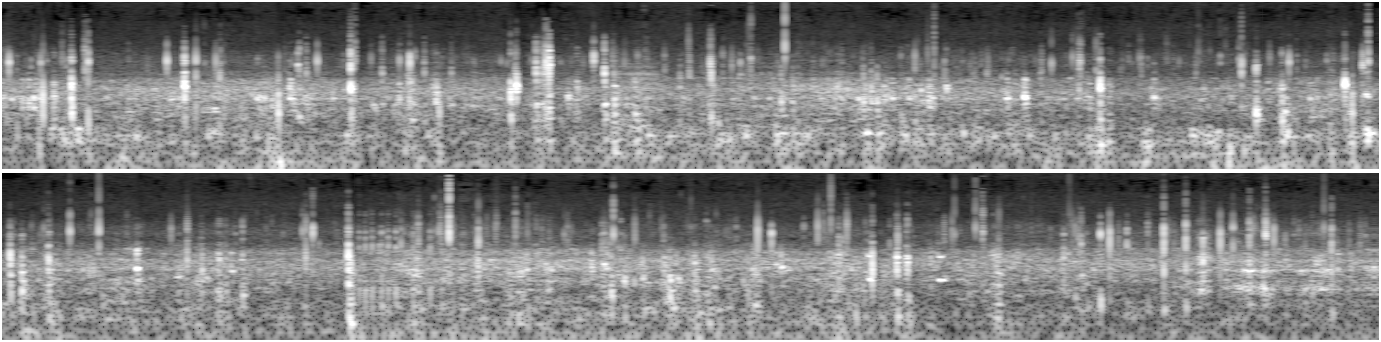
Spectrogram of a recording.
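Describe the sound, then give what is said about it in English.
Tree branches moving in the wind, wood creaking and leaves blowing: a steady low rushing rumble scattered with sharp clicks and creaks that come irregularly throughout, with no voices. “so you can hear the branches moving.”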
